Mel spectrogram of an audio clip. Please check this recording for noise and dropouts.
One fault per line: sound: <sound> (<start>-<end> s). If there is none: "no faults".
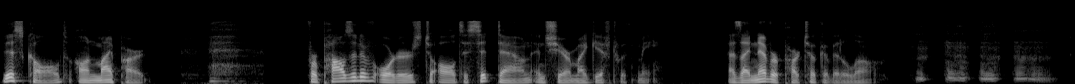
sound: breath (1.8-2.7 s)
sound: throat clearing (9.1-10.6 s)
